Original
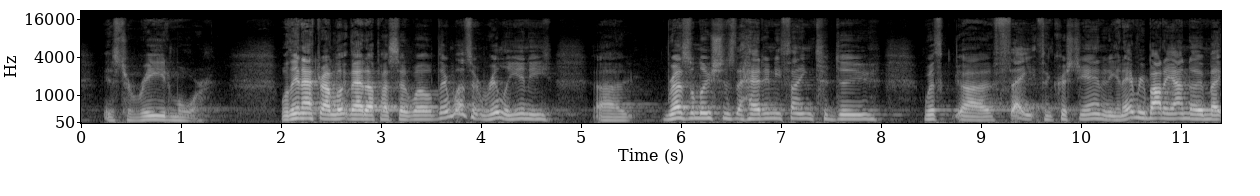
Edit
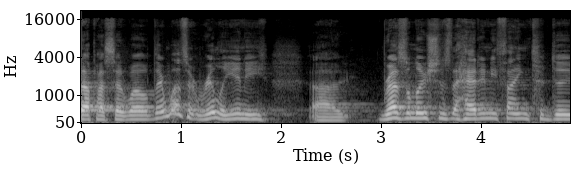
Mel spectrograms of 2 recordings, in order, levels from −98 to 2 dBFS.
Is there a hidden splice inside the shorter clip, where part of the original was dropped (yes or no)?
no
